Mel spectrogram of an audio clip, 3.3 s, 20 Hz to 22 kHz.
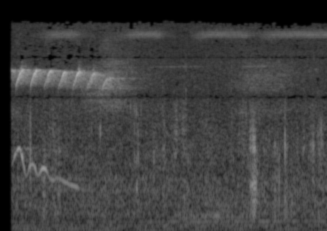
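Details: Purple-throated fruitcrow in Panama, 2015: a single clear whistled call that starts high and slides down in a wavering glide for about a second; a rapid series of thin, very high notes from another bird sounds at the same time, followed by faint background noise.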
